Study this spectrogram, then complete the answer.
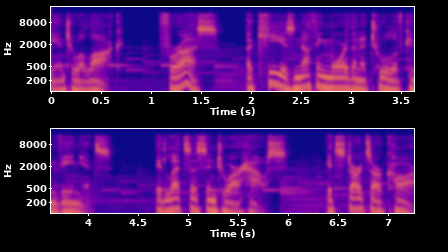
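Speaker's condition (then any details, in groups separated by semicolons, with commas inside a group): No condition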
